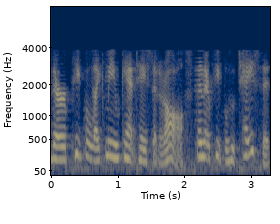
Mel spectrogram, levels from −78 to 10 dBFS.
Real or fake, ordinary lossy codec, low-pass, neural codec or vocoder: fake; AAC, 16 kbps; 7.2 kHz; codec, 16 kHz, 0.9 kbps, LongCat-Audio-Codec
